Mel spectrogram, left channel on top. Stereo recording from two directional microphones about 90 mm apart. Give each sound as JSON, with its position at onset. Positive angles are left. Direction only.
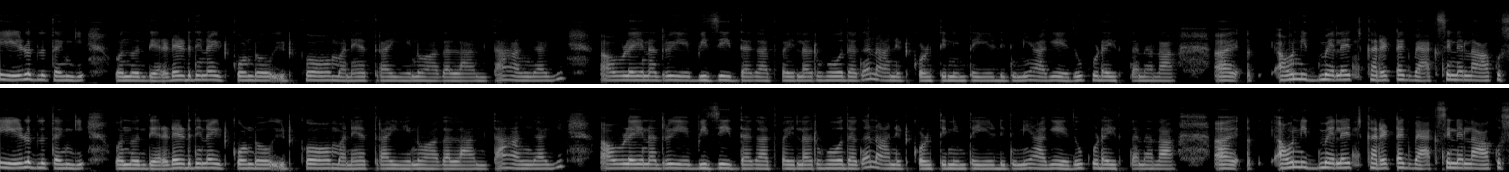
{"t": 0.0, "sound": "a woman's voice", "side_deg": -25}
